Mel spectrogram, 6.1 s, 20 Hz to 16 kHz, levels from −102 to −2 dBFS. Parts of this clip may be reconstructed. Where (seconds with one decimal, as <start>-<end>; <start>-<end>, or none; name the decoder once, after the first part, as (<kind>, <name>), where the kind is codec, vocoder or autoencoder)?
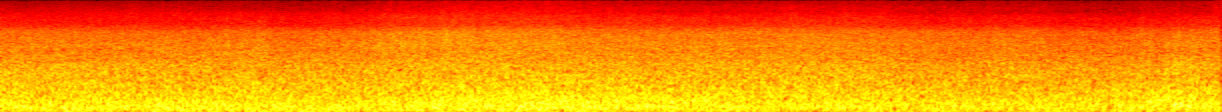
0.0-0.8 (autoencoder, DAC-VAE)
